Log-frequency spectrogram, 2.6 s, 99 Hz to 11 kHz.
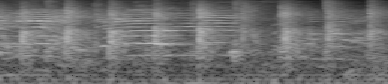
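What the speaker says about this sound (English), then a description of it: "You could hear the crowd cheering." Spectators at an under-15 youth cricket match between St Vincent and the Grenadines and St Lucia clap in scattered, uneven bursts, a modest crowd applauding at some distance with faint commentary murmuring underneath.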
